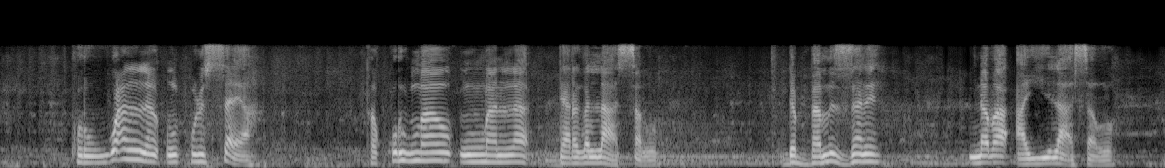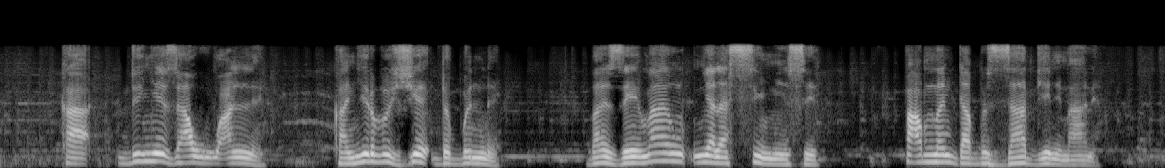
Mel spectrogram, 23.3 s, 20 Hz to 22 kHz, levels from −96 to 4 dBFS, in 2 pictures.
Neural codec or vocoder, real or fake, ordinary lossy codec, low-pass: codec, 16 kHz, 2 kbps, X-Codec, HuBERT features, trained on general audio; fake; MP3, 96 kbps; 7.2 kHz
